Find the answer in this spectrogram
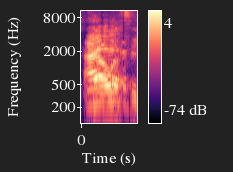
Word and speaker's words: Califia: Califia. Thank you for asking. The second, I know how to pronounce these ones.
